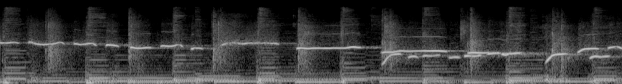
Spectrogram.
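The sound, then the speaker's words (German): A bright whistled melody carries a tune over a steady, rhythmic musical backing, loud and continuous, with a second whistled line joining partway through. “Los, alle mitpfeifen, weil wenn wir pfeifen, sehen wir alle gleich scheiße aus.”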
